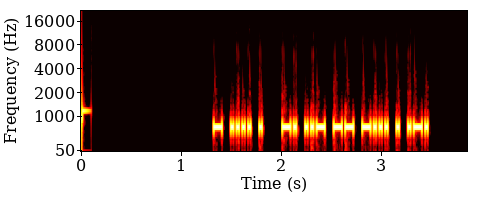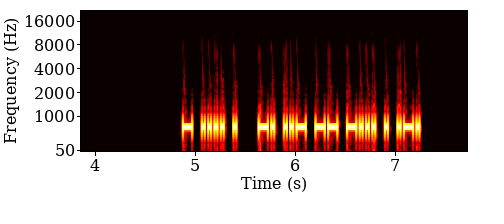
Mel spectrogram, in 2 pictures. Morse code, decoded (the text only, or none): THE NUMBER THE NUMBER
